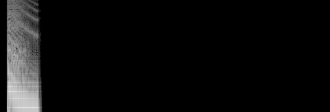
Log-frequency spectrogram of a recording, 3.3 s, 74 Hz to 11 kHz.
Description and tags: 8-bit damage sound
A video game sound effect made with Famitracker that could be used when something takes damage
hit, old, retro, hurt, game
